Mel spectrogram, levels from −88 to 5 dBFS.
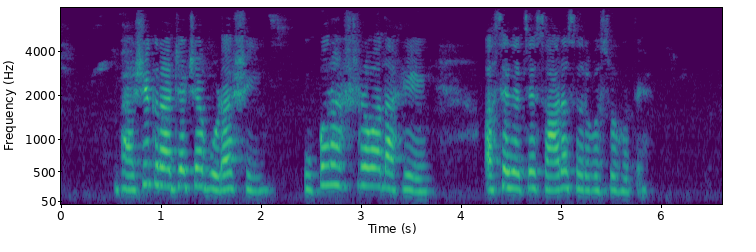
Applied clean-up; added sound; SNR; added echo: none; none; none; none.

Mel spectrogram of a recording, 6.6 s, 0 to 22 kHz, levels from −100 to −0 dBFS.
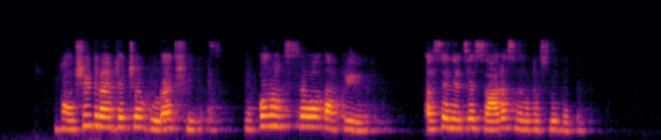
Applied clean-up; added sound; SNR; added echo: neural mask model DeepFilterNet 3.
